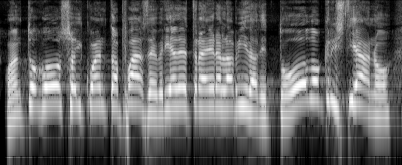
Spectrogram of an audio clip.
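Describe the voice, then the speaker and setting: A man born in Nicaragua preaching a sermon, asking his listeners questions and slowing down to stress the words of scripture. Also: extremely high pitch. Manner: asks the congregation rhetorical questions. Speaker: pastor.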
